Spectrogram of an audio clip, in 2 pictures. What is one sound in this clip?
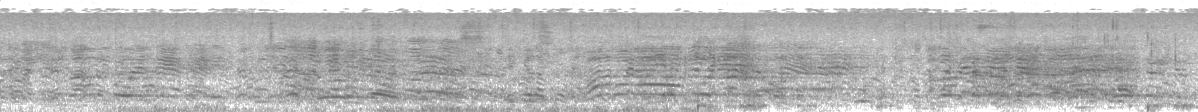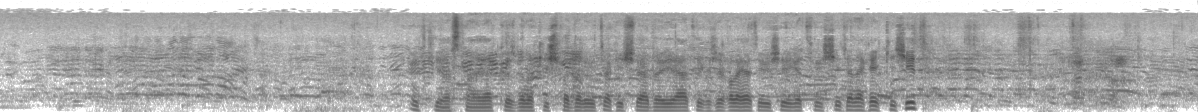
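Men talk to one another outdoors at a distance.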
